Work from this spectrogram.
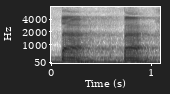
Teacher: gigi seri atas ya tapi lebih condong menyentuh ke langit-langit ini lidah kita menyentuh ke Gigi ya tempatnya tempat tumbuh dan juga menyentuh langit-langit sedikit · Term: huruf ta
